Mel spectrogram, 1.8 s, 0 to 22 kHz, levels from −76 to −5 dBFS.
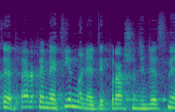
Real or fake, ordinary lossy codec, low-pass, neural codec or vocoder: fake; Opus, 64 kbps; 14.4 kHz; codec, 44.1 kHz, 2.6 kbps, DAC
